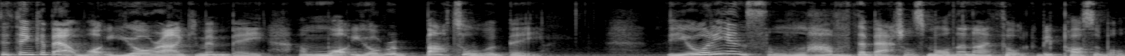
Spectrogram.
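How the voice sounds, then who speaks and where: At a moderate pace, a woman with a fairly high, somewhat breathy voice speaks with very wide pitch swings. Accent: Australian. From Australia. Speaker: accountant and podcast host. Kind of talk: podcast narration; live debate on stage. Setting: stage with audience at a festival.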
